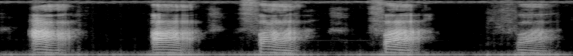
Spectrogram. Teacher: Rồi chúng sẽ có như thế này. Âm a dài, âm a dài nó không phải là âm á mà nó là âm a rõ ràng và dài ra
